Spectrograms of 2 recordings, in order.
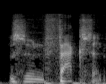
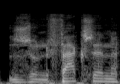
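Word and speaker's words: Xifaxan: possible new use for its key drug um zun faxin which is spelled x i f a x an kind of hard to uh pronounce but that's its uh uh key drug zun faxin uh s salx Pharmaceuticals makes drugs that treat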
